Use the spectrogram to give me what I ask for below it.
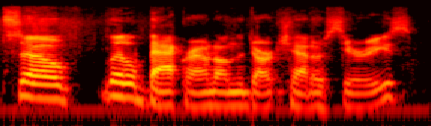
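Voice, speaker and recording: A man's voice: fairly low pitch, expressive, moderate pace, a bit bright. A man vlogging a casual unboxing review, explaining things in a rambling way and often correcting himself. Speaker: vlogger reviewing audio drama purchases.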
